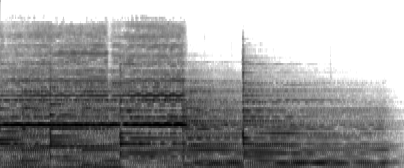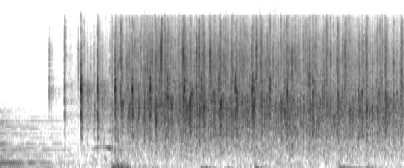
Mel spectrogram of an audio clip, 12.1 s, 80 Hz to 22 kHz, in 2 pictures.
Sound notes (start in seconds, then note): 6.8 audience applauds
